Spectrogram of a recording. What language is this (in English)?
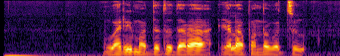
Telugu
